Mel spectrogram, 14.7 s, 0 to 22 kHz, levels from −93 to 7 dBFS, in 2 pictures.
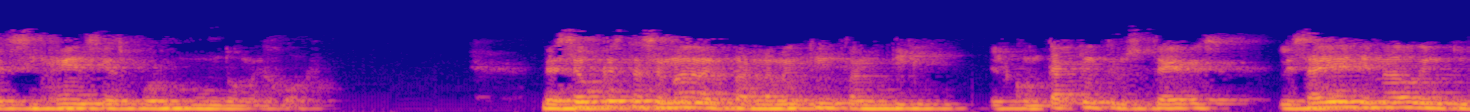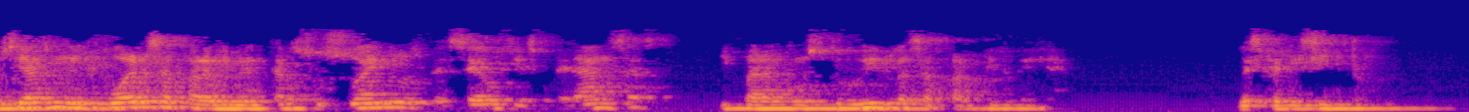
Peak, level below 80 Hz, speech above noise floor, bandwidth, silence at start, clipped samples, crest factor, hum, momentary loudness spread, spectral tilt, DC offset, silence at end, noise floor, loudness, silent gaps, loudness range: -2 dBFS; -56 dBFS; 48 dB; 6.8 kHz; 0 s; under 0.1%; 14 dB; none; 13 LU; -8 dB/octave; under 0.1%; 0.15 s; -64 dBFS; -18 LUFS; none; 6 LU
